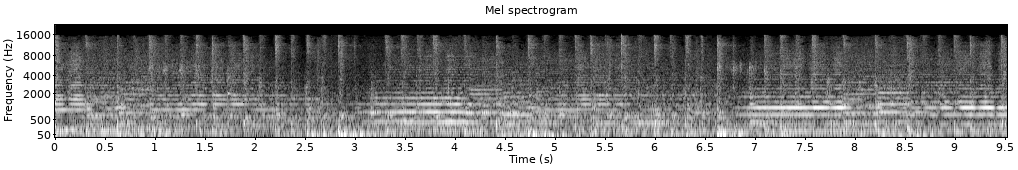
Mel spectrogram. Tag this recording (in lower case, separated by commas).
music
